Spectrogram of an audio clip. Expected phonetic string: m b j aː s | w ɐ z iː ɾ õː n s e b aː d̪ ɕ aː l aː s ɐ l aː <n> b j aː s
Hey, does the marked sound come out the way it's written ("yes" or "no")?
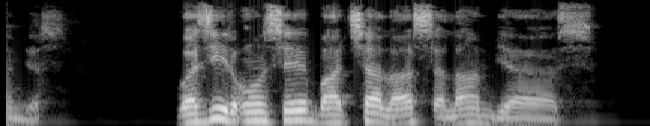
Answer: no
